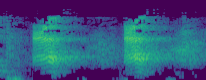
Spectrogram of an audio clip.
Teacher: Dari wasatul halqi, dari tengah-tengah tenggorokan. · Term: Ain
